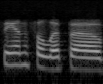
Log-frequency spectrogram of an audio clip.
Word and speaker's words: San Filippo: part right okay and your last name it's San Filippo but I've had it so many times it's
